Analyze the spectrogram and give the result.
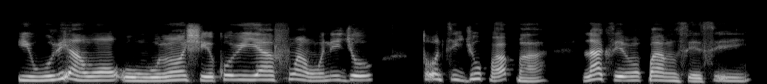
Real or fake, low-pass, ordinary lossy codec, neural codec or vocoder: fake; none; none; codec, 16 kHz, 2 kbps, X-Codec, HuBERT features, trained on balanced general audio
